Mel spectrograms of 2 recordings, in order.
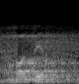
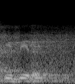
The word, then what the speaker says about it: Khodir: Nabi Khodir, itu mesti mereka menggunakan huruf ho-nya dengan harokat fathah. Khodir jadinya bacanya Khodir. Jadi bukan Khidir.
